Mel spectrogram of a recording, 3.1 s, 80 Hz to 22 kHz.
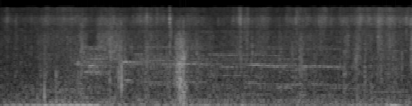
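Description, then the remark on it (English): A rooster crows once, its drawn-out call rising over a steady bed of night ambience with faint cricket hum and a night breeze blowing through banana trees. “It's only 15 minutes away, but instead of dance music, it's crickets, the night breeze blowing through the banana trees, an occasional crowing rooster or barking dog.”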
